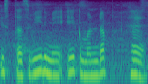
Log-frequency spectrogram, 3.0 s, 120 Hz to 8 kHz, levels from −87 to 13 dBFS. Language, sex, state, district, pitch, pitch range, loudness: Hindi, female, Uttar Pradesh, Lucknow, 200 Hz, 190-220 Hz, -14 LUFS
